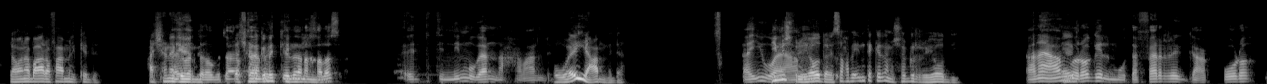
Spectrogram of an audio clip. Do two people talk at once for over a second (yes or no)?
yes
